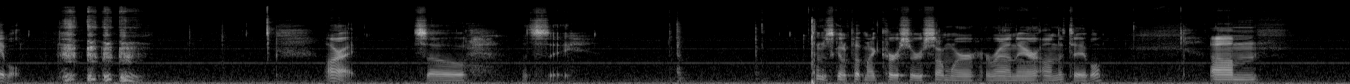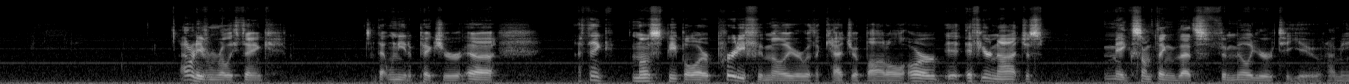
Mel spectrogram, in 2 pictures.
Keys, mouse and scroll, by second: 8.1 click, 8.9-10.9 middle drag.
